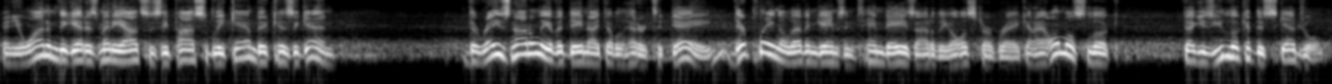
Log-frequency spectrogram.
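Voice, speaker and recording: An American play-by-play announcer calls baseball live in radio style, chatting casually between pitches, with outdoor ambient noise behind him. His timbre is very soft and dark, his pitch slightly high with big swings, and his pace brisk.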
